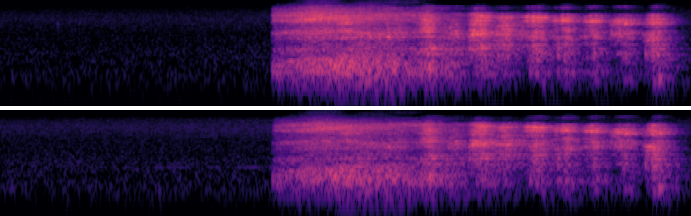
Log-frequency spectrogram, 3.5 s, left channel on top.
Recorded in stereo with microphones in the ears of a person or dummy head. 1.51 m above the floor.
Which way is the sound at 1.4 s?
70° left (ahead or behind).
